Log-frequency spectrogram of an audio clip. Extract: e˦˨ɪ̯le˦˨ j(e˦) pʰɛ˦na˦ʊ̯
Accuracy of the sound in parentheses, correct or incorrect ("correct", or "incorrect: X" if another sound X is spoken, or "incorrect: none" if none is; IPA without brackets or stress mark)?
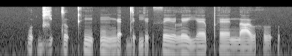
incorrect: ɛ˦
